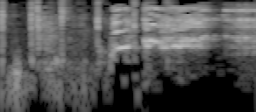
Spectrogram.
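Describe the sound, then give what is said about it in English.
Pet chickens kept for years, one four and one fourteen years old, cluck and crow: short, choppy clucks for the first second, then a long, strained crow that carries on to the end. “They're singing right now. These chickens sing.”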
